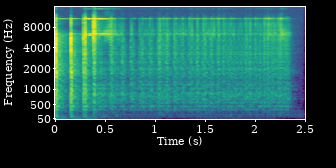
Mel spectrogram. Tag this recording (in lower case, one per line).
home sounds
coin (dropping)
